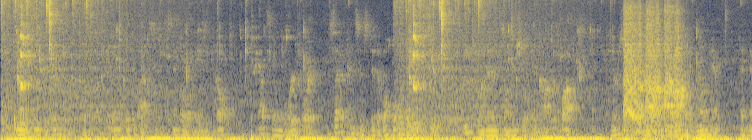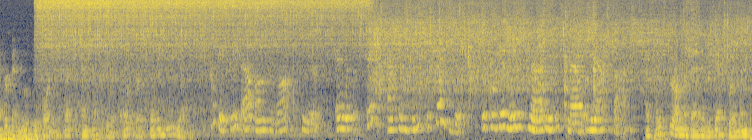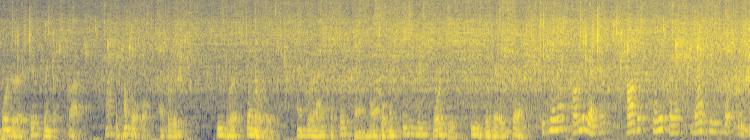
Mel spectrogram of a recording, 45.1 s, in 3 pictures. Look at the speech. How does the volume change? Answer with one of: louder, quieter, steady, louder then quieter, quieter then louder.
louder.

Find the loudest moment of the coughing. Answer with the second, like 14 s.
13 s.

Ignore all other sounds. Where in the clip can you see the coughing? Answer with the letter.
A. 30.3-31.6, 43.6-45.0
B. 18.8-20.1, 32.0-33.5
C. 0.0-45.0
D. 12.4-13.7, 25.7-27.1
D.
